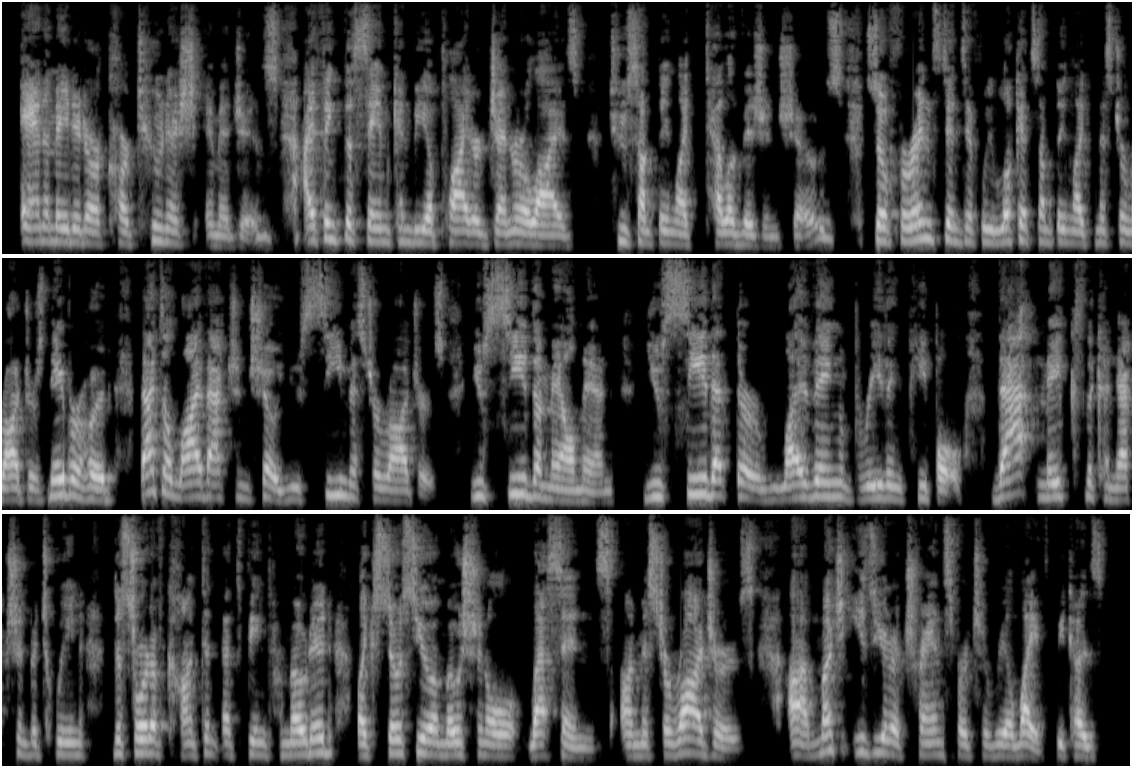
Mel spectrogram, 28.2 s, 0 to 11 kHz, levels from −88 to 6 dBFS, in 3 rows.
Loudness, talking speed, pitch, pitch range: -22 LUFS, 165 wpm, 165 Hz, 150-185 Hz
